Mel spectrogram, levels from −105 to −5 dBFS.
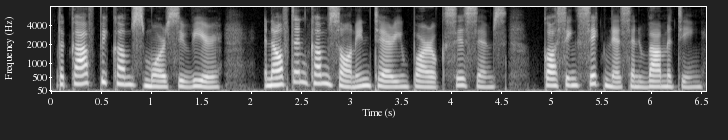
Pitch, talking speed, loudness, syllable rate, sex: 220 Hz, 145 wpm, -19 LUFS, 5.2 syllables/s, female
